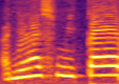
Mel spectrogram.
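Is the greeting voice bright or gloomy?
bright. The greeting is said in a bright, cheerful voice. The speaker is glad to see the listener. The speaker calls it right. "밝은 표정과 목소리를 갖고"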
